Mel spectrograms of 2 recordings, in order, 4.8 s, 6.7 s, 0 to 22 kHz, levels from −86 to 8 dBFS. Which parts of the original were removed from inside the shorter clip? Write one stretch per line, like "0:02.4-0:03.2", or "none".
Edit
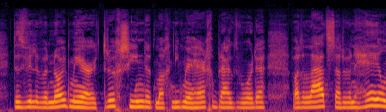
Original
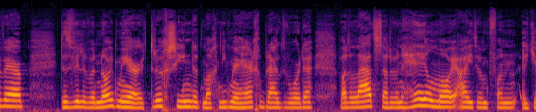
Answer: none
